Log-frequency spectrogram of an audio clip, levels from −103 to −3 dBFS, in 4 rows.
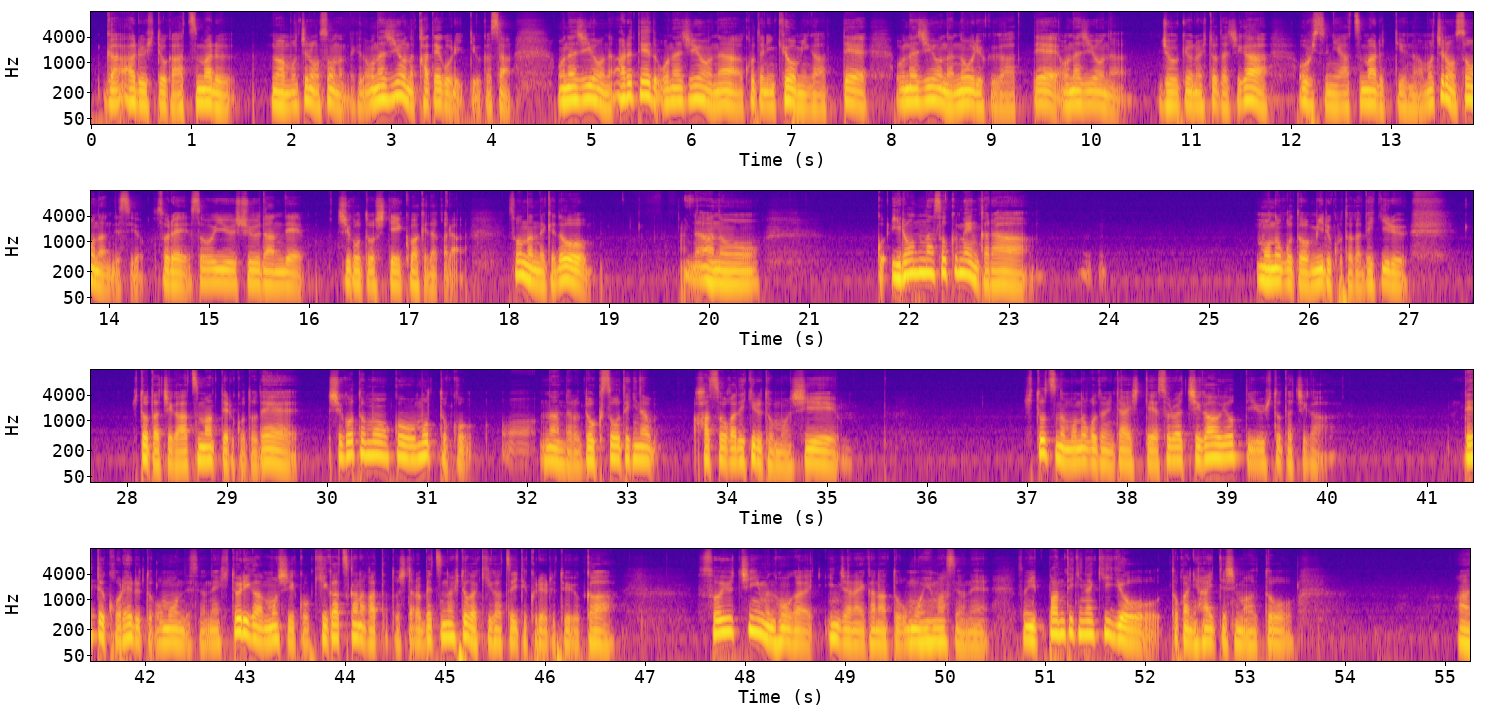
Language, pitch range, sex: Japanese, 100-130 Hz, male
